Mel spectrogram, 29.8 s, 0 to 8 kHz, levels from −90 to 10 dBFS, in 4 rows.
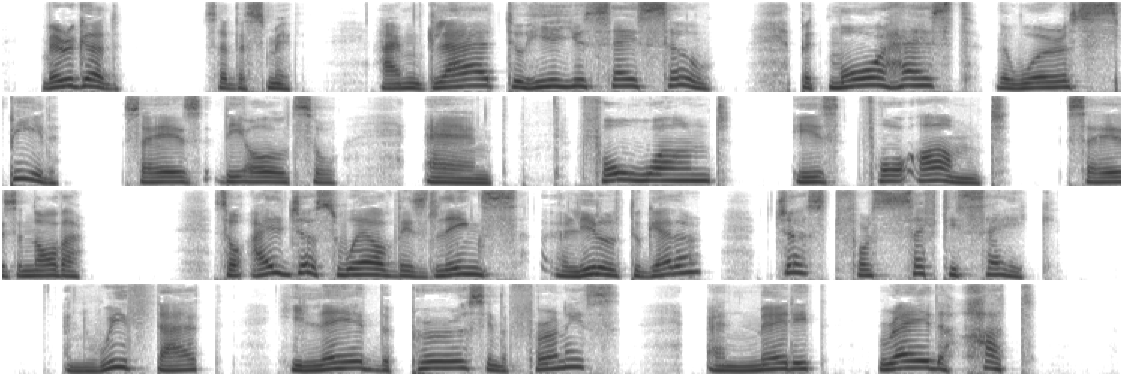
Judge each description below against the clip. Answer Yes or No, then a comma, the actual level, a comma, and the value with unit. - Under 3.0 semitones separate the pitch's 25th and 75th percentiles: No, average, 5.1 semitones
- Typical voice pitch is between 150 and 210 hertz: Yes, medium, 185 Hz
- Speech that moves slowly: Yes, slow, 115 wpm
